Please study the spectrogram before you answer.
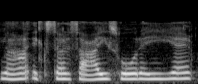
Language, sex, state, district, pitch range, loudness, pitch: Hindi, female, Uttar Pradesh, Lucknow, 250-265 Hz, -13 LUFS, 255 Hz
